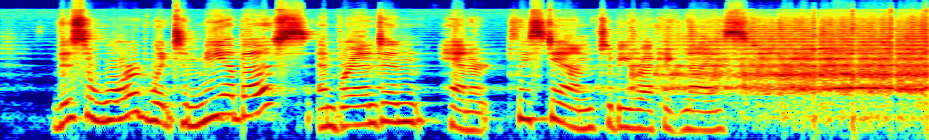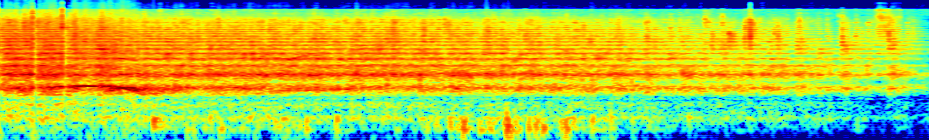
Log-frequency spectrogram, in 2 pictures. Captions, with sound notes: This award went to Mia Bess and Brandon Hannert. Please stand to be recognized. (audience clapping)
